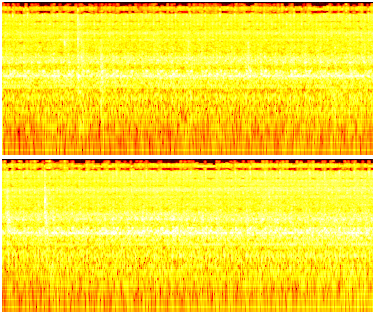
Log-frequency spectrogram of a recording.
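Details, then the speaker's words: Car bought as salvage, oil leaking from the cam cover: engine ticks over evenly at a settled idle with a soft steady whir, no knock or stumble; a boost-leak-like sound noted, but idling really well. "It's ticking over really well, though."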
